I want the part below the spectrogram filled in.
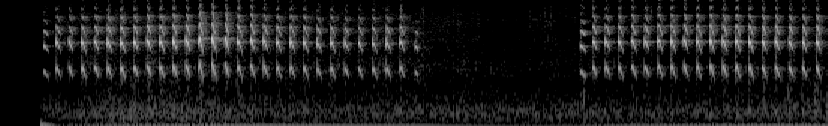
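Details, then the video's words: Eurasian sparrowhawk giving a rapid series of sharp, harsh kek notes, about four per second, in a steady run, then a pause of over a second, then the same chattering series again. No other sounds. "Sparrowhawk Bird Call"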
